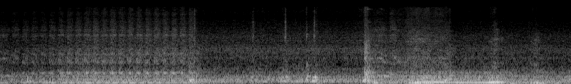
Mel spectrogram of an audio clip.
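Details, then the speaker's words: 1981 Ford Mustang with a carbureted 200 inline-six, cold start: the starter churns at a steady slow beat for several seconds before it catches and revs; owner says this is unusual and suspects the carburetor acting up. "Jeez, she is not happy today. There we go. She did not want to start. That is so weird."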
